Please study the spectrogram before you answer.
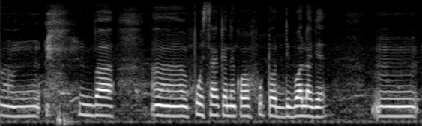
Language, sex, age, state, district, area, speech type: Assamese, female, 30-45, Assam, Udalguri, rural, spontaneous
